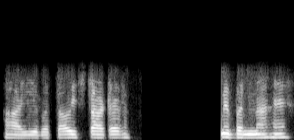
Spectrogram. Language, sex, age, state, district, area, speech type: Urdu, female, 45-60, Uttar Pradesh, Rampur, urban, conversation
